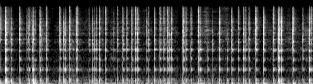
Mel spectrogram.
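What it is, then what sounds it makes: Aluminum aerosol spray can. Long acrylic nails rapidly tap and scratch the body of a hollow, medium aluminum dry shampoo aerosol spray can lying on its side. The result is a dense series of crisp, bright metallic clicks with very little ring, layered with thin, high scratching.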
